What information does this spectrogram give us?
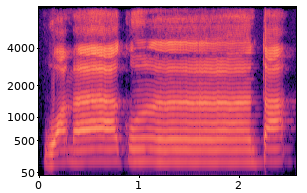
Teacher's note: وما کنت، یہاں پر میم کے آگے الف ہے، ایک الف کی مقدار لمبا کریں گے، کاف کے بعد جو نون ہے، نون ساکن ہے، نون ساکن کے بعد تا ہے، یہاں نون ساکن کا اخفا ہوگا، یعنی ایک الف کی مقدار غنہ کر کے پڑھا جائے گا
